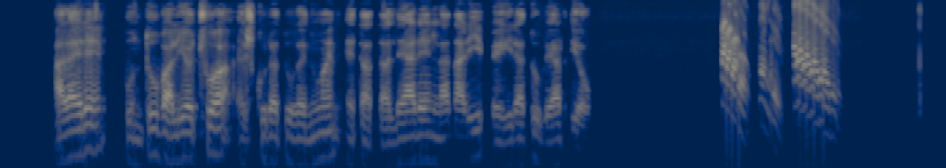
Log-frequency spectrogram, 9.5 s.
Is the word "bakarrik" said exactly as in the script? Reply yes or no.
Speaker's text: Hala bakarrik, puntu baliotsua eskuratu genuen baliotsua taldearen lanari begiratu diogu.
no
